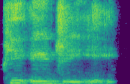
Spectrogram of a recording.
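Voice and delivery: P A G E said letter by letter; spelling it out. Shown as a demonstration. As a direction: spell out P A G E one letter at a time. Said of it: "your first name is spelled?".

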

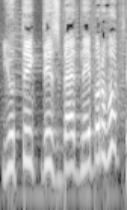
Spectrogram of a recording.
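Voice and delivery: mock-menacing Russian accent; imitating a threatening Russian. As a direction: switch into a scary stage Russian. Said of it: "mudo pro sotaque russo".

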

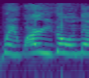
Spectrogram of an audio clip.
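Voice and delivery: loud, high-pitched disbelief; exasperated armchair quarterback. Retold or imitated. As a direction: protest like a fan second-guessing the play. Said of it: "I was like an armchair quarterback".

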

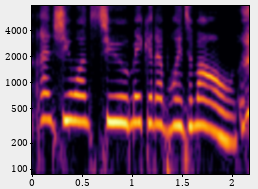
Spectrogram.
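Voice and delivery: high, hammed-up French accent. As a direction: mimic a French caller booking. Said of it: "with a French accent".

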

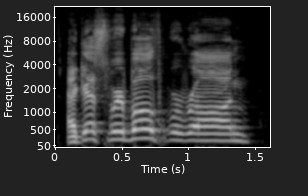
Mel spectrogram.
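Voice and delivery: high breezy shrug; mock shrug. Pedestrian shrugging it off to the cyclist, high and breezy. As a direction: toss it off like a shrug. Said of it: "Throw up your arms like".

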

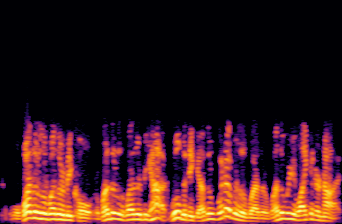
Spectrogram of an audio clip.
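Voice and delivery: «Whether the weather be cold» with a bouncing sing-song rhythm on «weather»; tongue-twister cadence. Shown as a demonstration. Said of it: "like, in that cadence".

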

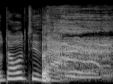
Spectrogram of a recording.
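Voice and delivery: slow and laughing. Real, not acted. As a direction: scold through a laugh. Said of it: "That was terrible and offensive".

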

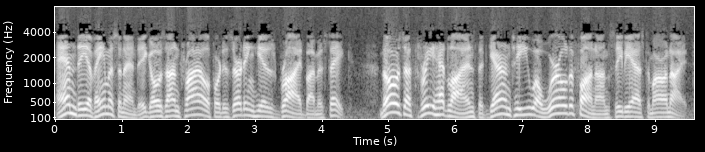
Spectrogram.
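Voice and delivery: normal talking voice

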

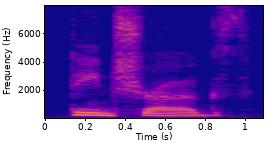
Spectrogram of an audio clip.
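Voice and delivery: ordinary delivery, nothing marked

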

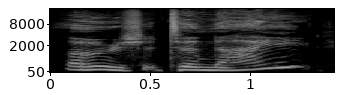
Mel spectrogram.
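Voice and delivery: high retold disbelief, a bit loud; lightly acted sudden realization; mock surprise. He learns the party is now, surprised.

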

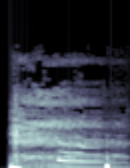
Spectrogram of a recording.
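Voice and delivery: high, sudden burst of laughter; high amused cackle. Real, not acted. Amused by the attic detail.

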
